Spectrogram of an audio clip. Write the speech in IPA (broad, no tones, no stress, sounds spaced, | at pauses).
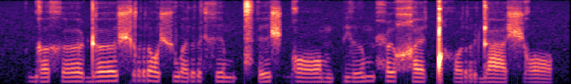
ɡ ɐ x œː ɖ œː ʃ r ɔ ʃ w ɐ r x e m t͡sʼ e ʃ ɡ ɔː m pʲ əː m ħ y χ ɛ ǃʰ ɔ r ɖ aː ʃ ɔ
